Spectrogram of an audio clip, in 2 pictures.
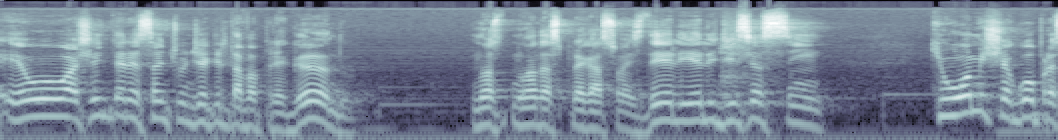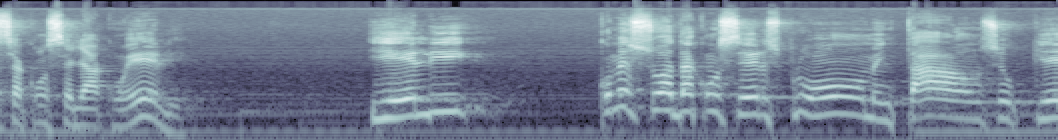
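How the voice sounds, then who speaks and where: Pastor guy, high voice, chatty sermon, keeps saying brothers. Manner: conversational preaching, addresses listeners as brothers. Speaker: preacher.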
